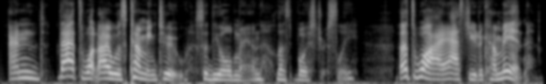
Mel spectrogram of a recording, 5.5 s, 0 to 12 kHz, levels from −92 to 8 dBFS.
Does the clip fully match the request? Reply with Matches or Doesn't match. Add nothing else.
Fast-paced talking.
Matches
